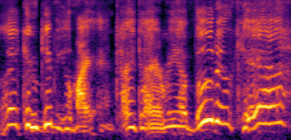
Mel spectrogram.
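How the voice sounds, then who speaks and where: A female-sounding, high-pitched put-on character voice. Its tone is theatrical. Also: moderate pace. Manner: cackling, theatrical.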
